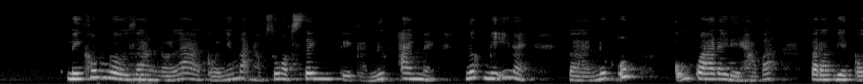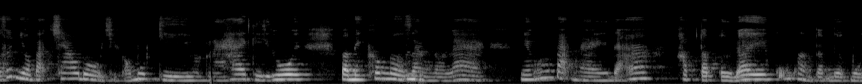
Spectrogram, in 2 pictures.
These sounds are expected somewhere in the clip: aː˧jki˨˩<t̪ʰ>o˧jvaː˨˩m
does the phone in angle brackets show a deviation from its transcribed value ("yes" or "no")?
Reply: no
